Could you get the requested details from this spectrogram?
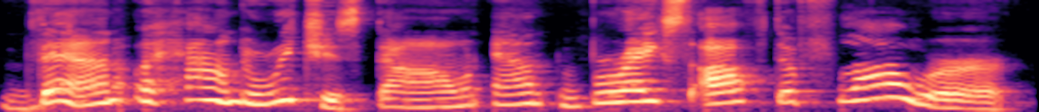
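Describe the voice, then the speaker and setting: A woman with a Korean accent, reading an English picture book aloud slowly and expressively, like a teacher, with lively rises on the exciting words. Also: high voice. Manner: slow and deliberate, stretching words, with lively rises on exclamations. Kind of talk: slow, expressive storybook read-aloud.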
